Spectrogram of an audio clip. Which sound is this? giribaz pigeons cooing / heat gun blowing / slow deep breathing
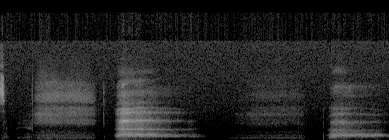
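slow deep breathing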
